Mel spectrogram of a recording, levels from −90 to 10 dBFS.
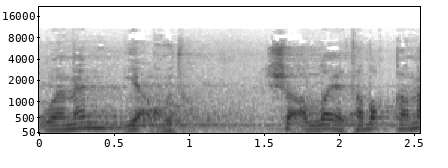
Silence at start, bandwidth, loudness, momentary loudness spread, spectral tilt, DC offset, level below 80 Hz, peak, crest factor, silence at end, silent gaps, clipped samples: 0 s; 10.5 kHz; -17 LUFS; 11 LU; -6 dB/octave; under 0.1%; -50 dBFS; 0 dBFS; 16 dB; 0 s; none; under 0.1%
